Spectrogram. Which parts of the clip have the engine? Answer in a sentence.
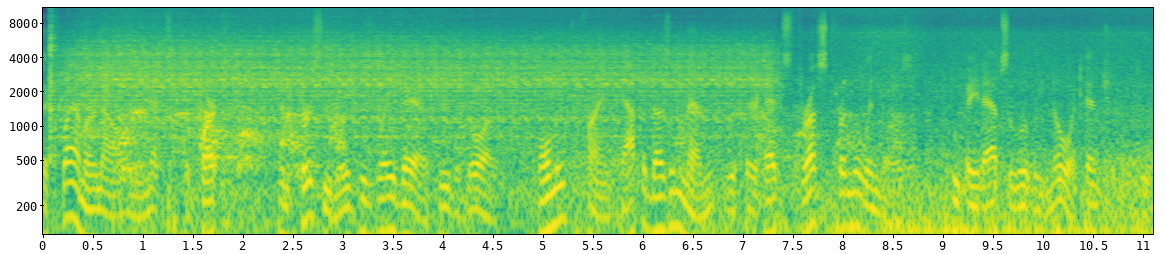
The engine can be heard from 0.0 to 11.0 s.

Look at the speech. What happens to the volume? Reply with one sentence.
The loudness of the speech stays about the same.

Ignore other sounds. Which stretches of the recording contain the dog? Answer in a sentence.
You can hear the dog from 0.7 to 3.1 s and from 6.2 to 8.8 s.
